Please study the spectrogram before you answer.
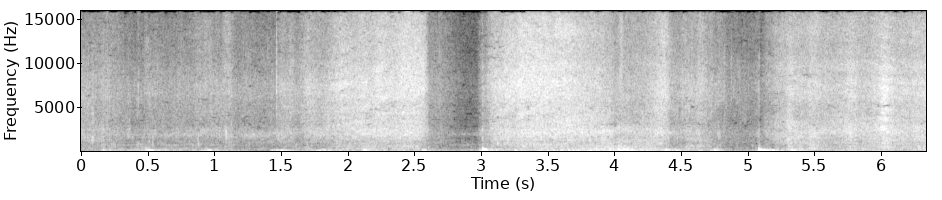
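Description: A 12-inch black PVC vinyl LP with an orange label, a thin solid plastic disc, lies flat on a velvet tablecloth while one gloved hand holds it and the other rubs a record cleaning brush along the grooves. Bright, hissy brushing strokes sweep back and forth over soft low rumbles, broken by two brief quiet gaps that each end in a sharp tap as the brushing resumes.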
